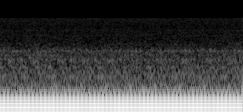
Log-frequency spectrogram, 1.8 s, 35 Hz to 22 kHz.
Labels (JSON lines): {"label": "anthrophony, boat engine", "recorder": "SoundTrap 300"}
